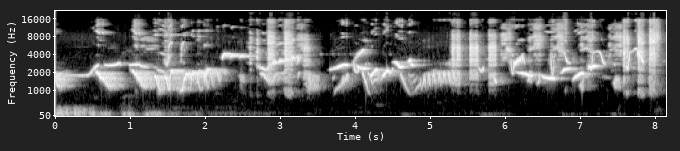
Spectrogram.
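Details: Female white-rumped shama calling males: thick, buzzy, downslurred notes give way to sharp whistled upsweeps and harsh rasps in quick, irregular phrases. A brief low rumble is heard at the start.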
